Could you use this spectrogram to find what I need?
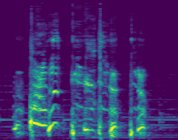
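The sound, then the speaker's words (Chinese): Choked, voiced coughing from an old court official who has just swallowed a spoonful of hot porridge, in an audio drama: a rapid series of loud coughs in uneven bursts, with no other voices. “太师拍着胸口咳嗽，因为在场所有人都在看他。”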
